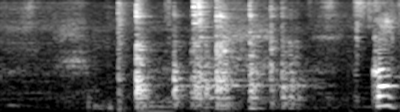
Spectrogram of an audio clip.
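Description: Clinks and knocks of metal aerosol deodorant cans being picked up and handled on a kitchen worktop, with a short spoken word near the end.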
